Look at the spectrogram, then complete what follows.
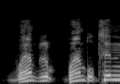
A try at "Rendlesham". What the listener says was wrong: Rendlesham. The Rendlesham with an R.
